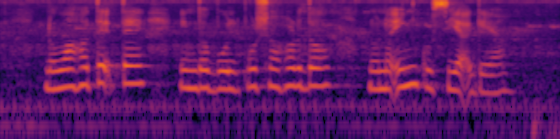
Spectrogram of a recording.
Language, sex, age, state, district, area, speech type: Santali, female, 18-30, West Bengal, Purba Bardhaman, rural, spontaneous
